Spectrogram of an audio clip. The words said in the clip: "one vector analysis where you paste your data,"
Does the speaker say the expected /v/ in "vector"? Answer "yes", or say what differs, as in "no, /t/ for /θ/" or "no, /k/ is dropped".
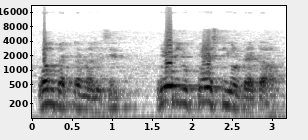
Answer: no, /p/ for /v/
